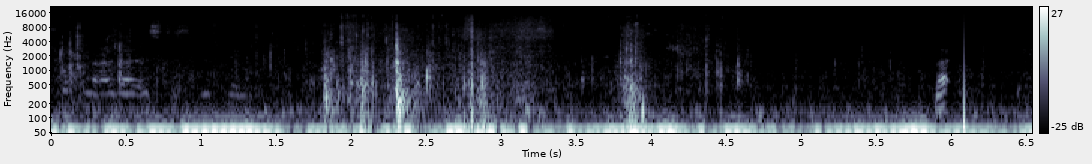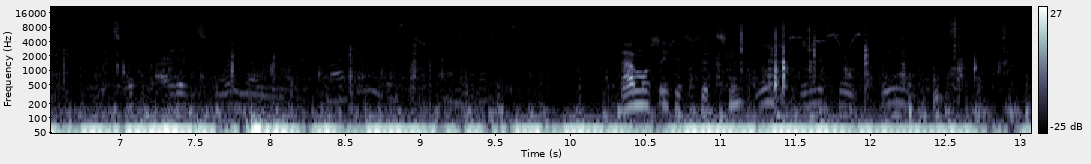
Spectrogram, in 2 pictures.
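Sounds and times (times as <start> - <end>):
low voices: 0.0 - 1.9, 5.0 - 13.0.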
